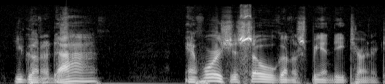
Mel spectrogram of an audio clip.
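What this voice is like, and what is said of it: Squeaky old man's voice. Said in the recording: “my old squeaky voice”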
